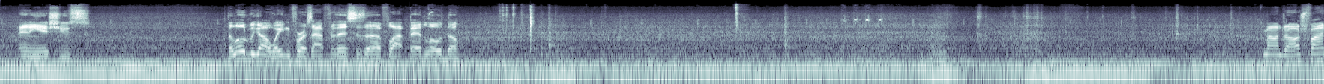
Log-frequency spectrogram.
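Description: A truck's diesel engine rumbles low and steady.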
